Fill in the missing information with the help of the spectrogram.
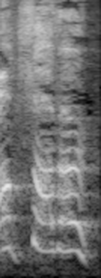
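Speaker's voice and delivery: very loud, high-pitched proclamation; mock crazed yell; mock defiant shout. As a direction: holler it as a hammed-up courtroom outburst. Mimics outburst in court.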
